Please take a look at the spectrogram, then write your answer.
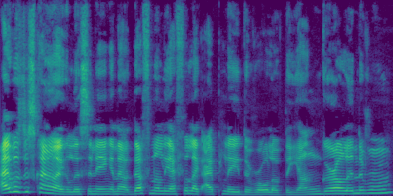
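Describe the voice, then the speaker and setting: A woman with very wide pitch swings at a fairly quick pace. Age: 20s. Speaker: video blogger. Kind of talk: casual vlog monologue. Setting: at home. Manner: fast.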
